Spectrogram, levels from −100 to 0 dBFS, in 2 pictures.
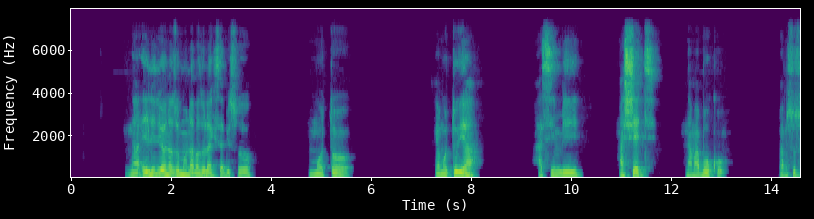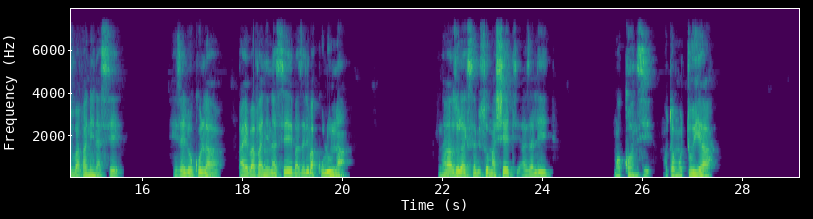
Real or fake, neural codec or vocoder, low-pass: real; none; 7.2 kHz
